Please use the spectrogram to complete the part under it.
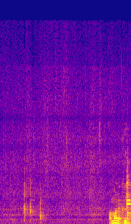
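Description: Shrimp cooking in a pan for Cajun shrimp creole, with faint background sizzle broken by a few soft stirring clicks, then a louder burst of scraping and clatter near the end.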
